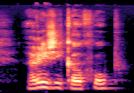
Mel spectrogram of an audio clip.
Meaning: risk group, high-risk group
- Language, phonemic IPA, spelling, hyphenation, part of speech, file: Dutch, /ˈri.zi.koːˌɣrup/, risicogroep, ri‧si‧co‧groep, noun, Nl-risicogroep.ogg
